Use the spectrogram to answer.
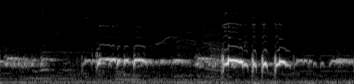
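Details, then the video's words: A local zebra dove sings to get other doves answering. A soft purring coo builds into a louder rolling trill of quick, slightly bent notes, then trails off into a lighter coo. "Suara burung perkutut sangat istimewa 100% auto nyaut"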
